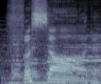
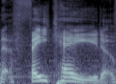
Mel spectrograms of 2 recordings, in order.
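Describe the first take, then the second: First: The middle consonant sounds like an S. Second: The middle consonant sounds like a K. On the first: The speaker calls it right. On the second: The speaker calls it wrong.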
